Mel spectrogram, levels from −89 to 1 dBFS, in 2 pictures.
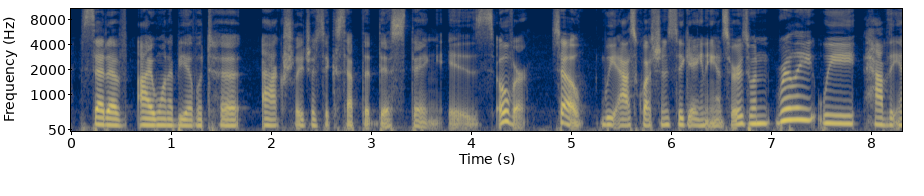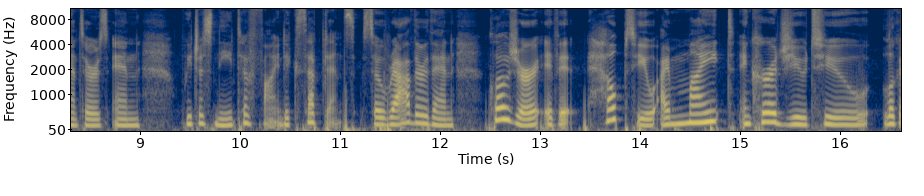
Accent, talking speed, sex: American, 180 wpm, female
